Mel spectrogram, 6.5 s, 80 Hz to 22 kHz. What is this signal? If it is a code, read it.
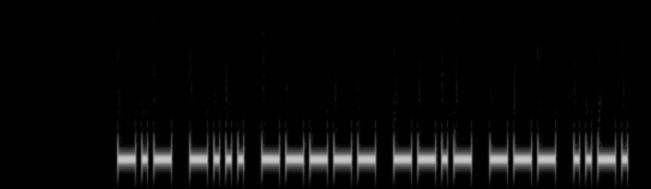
Morse code, heard as a keyed tone, about 20 wpm, 700 Hz. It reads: KB0QOF
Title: USA Call Signs - 6 Characters - 4x Character Spacing - 20wpm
